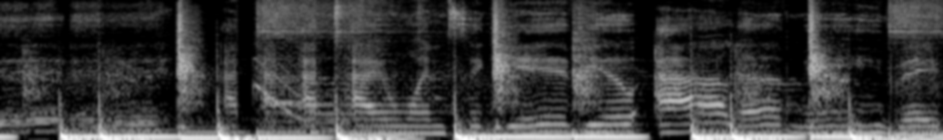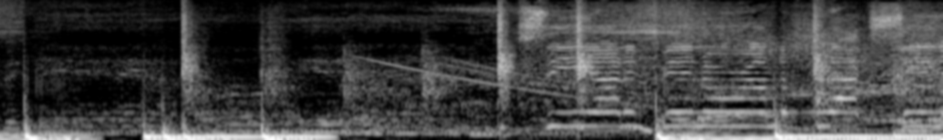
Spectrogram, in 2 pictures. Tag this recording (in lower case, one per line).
music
